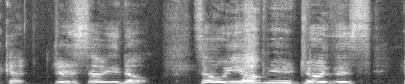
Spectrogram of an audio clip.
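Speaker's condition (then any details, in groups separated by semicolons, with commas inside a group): Cerebral palsy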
